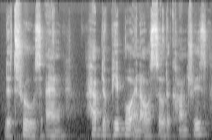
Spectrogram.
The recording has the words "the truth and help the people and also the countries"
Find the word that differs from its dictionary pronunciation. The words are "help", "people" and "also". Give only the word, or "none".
help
